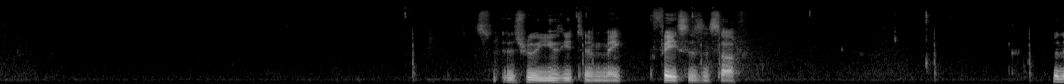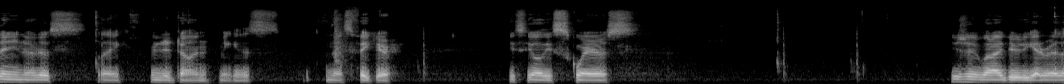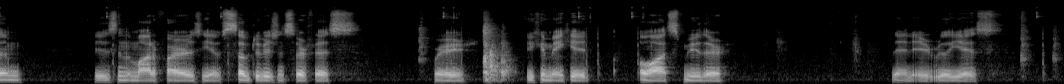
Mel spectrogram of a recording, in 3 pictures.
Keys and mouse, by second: 5.7-8.8 drag, 9.2-11.2 middle drag, 11.6-13.4 middle drag, 18.4-20.2 middle drag, 21.2-24.2 drag, 25.7-29.4 drag, 31.8-31.9 drag.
